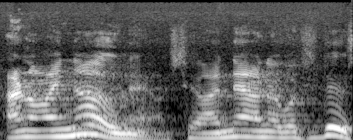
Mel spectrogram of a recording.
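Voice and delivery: usual speaking voice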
